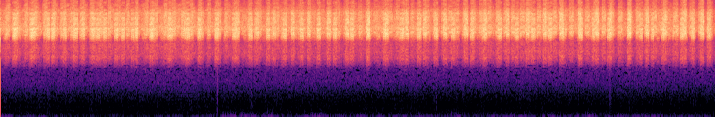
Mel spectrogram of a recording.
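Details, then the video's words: Cicadas singing in midsummer in a Greek pine forest: a dense, continuous buzzing chorus of high rasping pulses, rapidly throbbing without pause, with no other sounds. "Cicadas singing in midsummer"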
